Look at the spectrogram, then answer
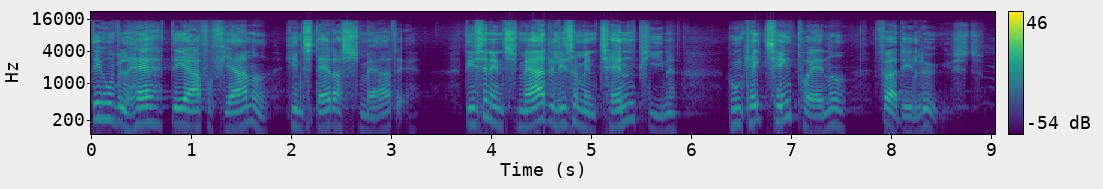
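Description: A man's voice: on the high side, animated, a bit bright. A man from Denmark, a pastor, preaching a sermon with earnest emphasis that rises and falls. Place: church. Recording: long church reverb.

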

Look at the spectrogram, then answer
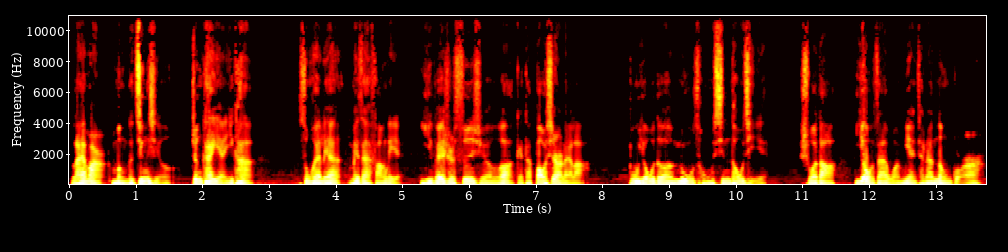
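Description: A man's voice: mid-range voice, very animated, a little slow, darkish tone, faint music behind. Male storyteller with wry asides. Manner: wry commentary between scenes. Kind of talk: storytelling narration of a classic novel.

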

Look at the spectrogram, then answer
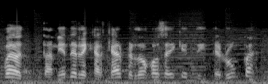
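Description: A Costa Rican man talking quickly in a casual chat, stopping and restarting his sentences often. His voice is sharp and very bright. Faint music sits behind him. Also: fairly high pitch. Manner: fast, halting, many restarts.

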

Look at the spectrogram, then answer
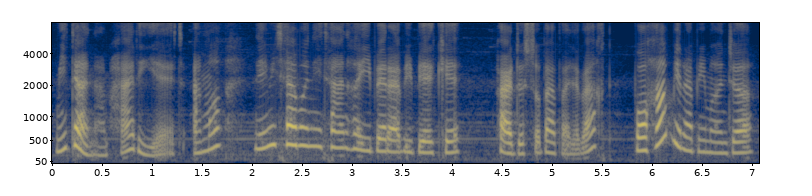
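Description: A woman's voice: high-pitched, sing-song, creaky, pitched above the performer's own voice, heavily acted. A woman voicing a young boy turtle in a storybook reading, in a raised childlike voice. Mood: gentle. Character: young boy turtle, sulky then glad.

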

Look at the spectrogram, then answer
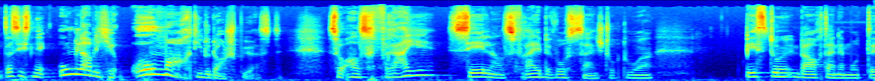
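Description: A man giving an intense motivational monologue as a personal growth coach, jumping from loud bursts to hushed whispers. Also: mid-range voice, breathy edge.

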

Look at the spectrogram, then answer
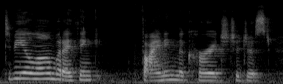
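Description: A woman's voice: medium pitch, a little fast, slight background noise. A young woman from Chicago with a Chicago accent, co-hosting a podcast in frank, chatty talk. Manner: chatty and frank, with "like" and some swearing. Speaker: podcast co-host. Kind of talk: casual chat.

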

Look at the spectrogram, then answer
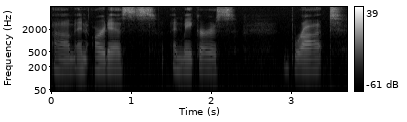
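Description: Low smooth-voiced woman curator, lots of ums and restarts, dry close sound. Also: completely flat delivery, extremely slow, no room sound. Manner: thoughtful, many fillers and restarts. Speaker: museum curator. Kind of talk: interview conversation.

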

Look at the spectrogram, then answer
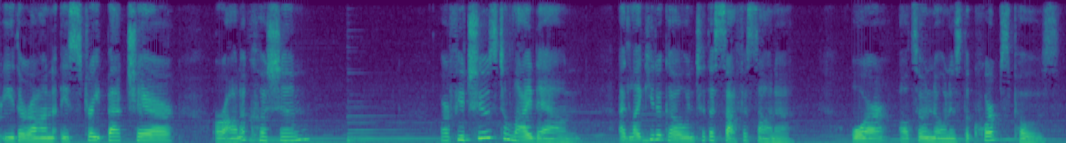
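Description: A woman leading a guided meditation as host and teacher, in a calm, soothing, meditative manner. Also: on the low side, takes it slowly. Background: plucked guitar music.

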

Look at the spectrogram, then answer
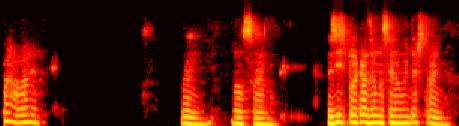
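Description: A man's voice: sits high, fairly even intonation, a little fast, mellow. A young man with a European Portuguese accent chatting casually in repetitive slang, on a dull lo-fi recording. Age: young adult. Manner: slangy, repetitive filler words. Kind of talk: casual chat. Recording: dull lo-fi sound.

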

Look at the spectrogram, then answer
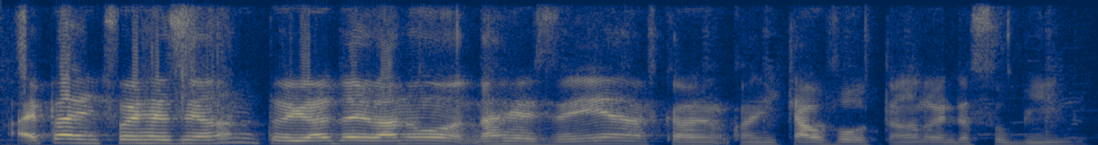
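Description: A man's voice: a little high, a little fast, soft background music. A man, a podcast guest, telling a story in slangy, laid-back casual chat.

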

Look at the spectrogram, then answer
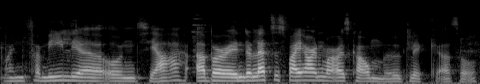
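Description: An Irish woman from Dublin, whose first language is English, chats casually in German as a guest who organizes a cinema series. Her voice is low, smooth and steady at a moderate pace, and she comes across as friendly yet hesitant, with many fillers.

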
